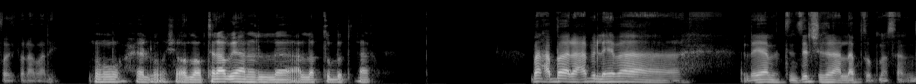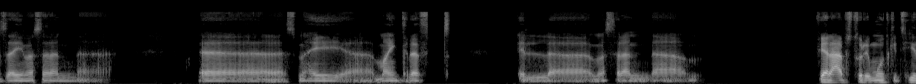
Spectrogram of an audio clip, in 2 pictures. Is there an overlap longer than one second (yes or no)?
no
